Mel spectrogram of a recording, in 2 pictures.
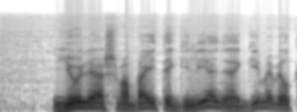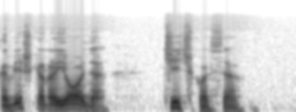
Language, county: Lithuanian, Vilnius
